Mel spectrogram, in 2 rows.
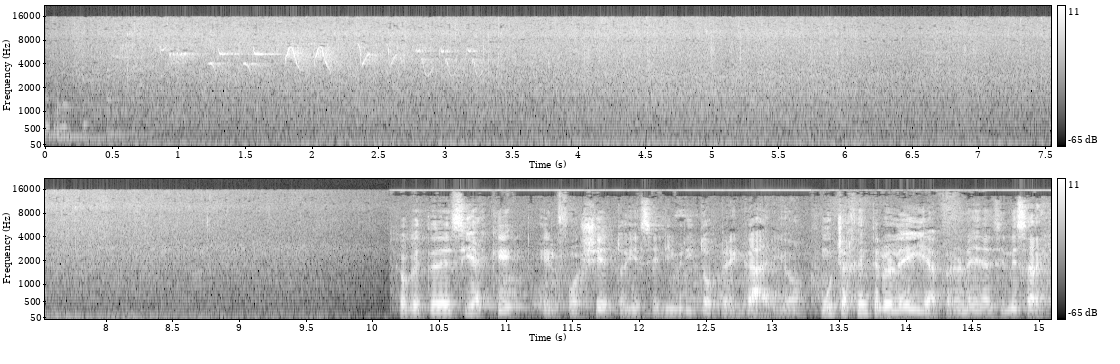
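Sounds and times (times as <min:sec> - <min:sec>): small birds chirping: 0:00.0 - 0:04.0
outdoor background hiss: 0:00.0 - 0:15.0.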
